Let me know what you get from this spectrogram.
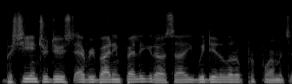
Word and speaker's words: Peligrosa: Peligrosa. – And I say it correctly by rolling the R's. Otherwise, you're not legit. You can't get in if you don't pronounce it correct.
